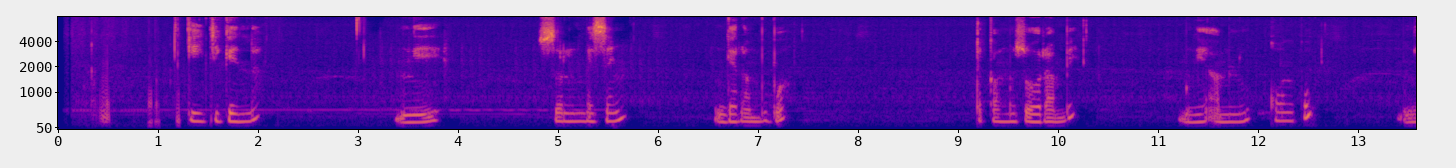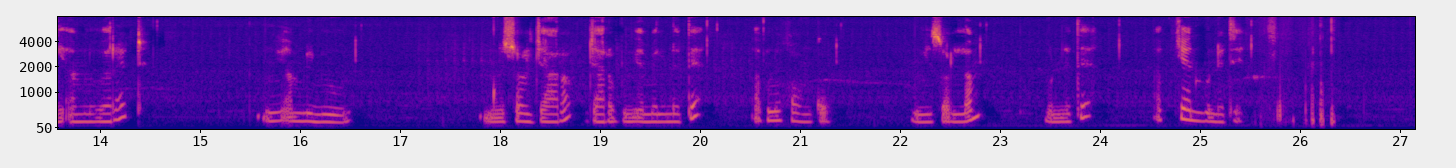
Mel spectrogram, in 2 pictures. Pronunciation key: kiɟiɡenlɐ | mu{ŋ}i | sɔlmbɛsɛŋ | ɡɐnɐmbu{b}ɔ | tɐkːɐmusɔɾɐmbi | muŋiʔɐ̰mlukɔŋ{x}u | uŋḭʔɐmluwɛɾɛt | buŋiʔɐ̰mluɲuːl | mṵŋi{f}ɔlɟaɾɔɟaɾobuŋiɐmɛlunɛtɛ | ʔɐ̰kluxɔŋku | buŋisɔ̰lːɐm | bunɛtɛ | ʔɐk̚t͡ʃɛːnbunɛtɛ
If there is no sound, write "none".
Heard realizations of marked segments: ŋ, b, k, s

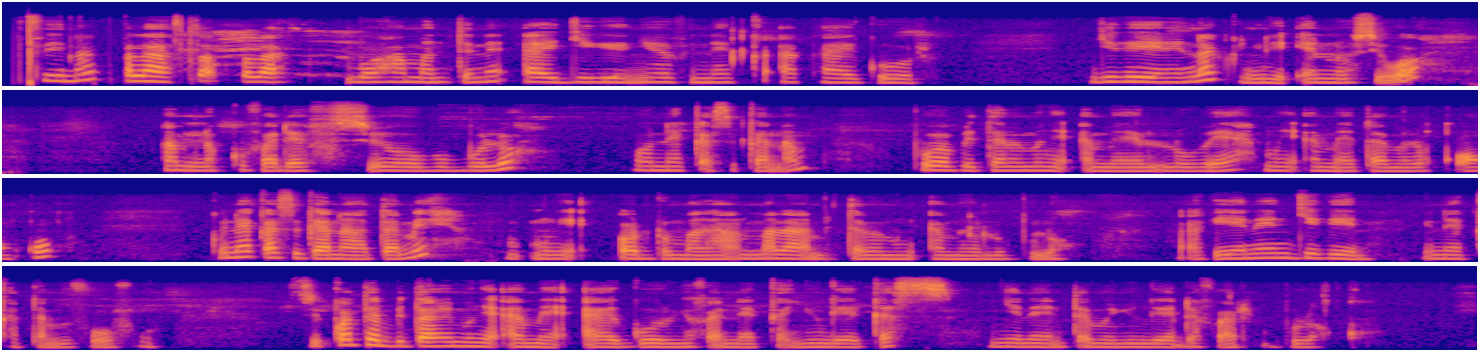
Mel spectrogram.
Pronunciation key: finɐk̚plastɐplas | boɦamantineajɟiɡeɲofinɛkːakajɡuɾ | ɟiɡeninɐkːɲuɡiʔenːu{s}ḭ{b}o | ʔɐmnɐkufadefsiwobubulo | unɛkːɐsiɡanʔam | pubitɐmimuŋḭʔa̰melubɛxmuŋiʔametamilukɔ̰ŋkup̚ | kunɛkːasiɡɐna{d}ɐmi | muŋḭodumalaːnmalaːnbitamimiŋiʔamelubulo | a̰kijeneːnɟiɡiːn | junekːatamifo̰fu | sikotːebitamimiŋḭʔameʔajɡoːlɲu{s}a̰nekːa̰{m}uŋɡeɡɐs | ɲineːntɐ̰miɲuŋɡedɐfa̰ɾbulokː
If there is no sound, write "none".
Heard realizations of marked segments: s, w, t, f, ɲ

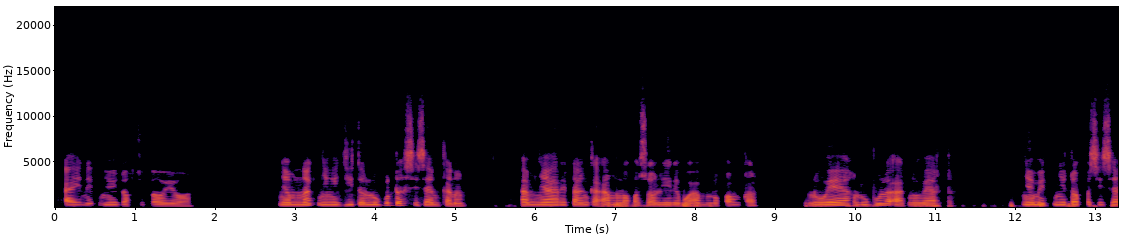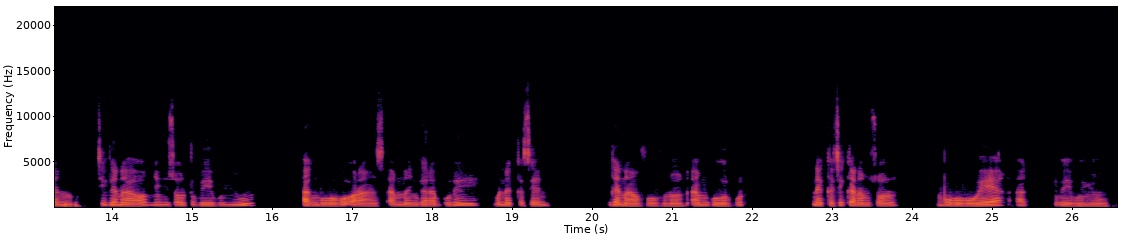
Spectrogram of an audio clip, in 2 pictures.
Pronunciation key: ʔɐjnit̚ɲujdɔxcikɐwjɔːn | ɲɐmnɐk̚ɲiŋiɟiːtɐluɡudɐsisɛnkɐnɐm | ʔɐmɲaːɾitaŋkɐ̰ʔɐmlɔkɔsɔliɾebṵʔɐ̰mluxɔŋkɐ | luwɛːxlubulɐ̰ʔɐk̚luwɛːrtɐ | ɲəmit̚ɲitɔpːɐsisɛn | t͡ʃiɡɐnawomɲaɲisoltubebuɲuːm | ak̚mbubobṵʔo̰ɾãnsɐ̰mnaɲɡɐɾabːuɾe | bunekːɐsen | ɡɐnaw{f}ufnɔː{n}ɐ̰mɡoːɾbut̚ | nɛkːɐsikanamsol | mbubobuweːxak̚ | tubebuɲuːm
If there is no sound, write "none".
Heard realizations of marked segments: f, n

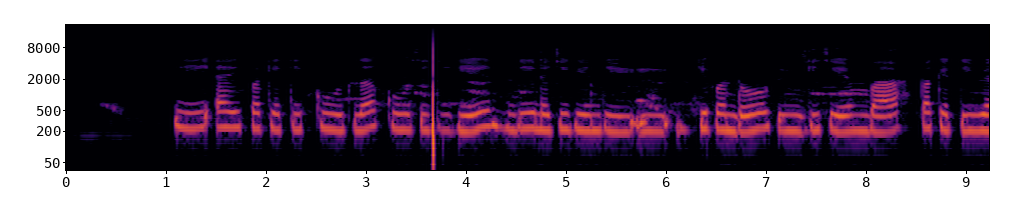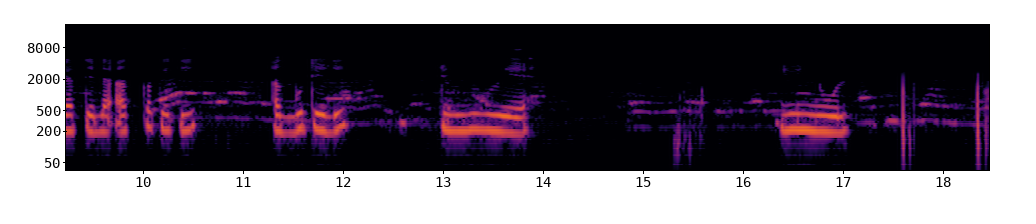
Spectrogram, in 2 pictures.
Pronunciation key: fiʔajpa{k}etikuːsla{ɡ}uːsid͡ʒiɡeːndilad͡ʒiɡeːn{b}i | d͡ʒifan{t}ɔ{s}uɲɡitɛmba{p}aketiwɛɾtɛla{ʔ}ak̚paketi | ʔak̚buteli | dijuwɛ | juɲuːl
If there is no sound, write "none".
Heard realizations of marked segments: k, k, d, d, s, p, ʔ

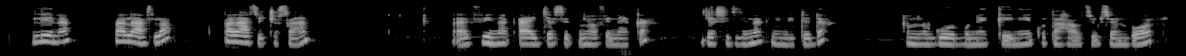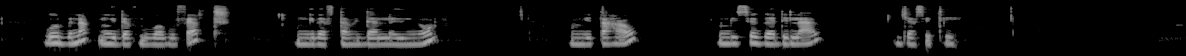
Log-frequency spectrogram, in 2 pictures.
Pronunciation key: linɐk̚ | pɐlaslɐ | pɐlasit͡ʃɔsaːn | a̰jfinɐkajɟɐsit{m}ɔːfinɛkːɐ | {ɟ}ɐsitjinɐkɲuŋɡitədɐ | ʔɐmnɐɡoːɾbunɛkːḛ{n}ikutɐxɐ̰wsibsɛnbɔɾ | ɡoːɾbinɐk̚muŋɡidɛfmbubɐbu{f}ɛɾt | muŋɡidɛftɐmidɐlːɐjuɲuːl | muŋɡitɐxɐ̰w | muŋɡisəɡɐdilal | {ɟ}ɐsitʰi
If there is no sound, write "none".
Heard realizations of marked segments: ɲ, ɟ, n, f, ɟ

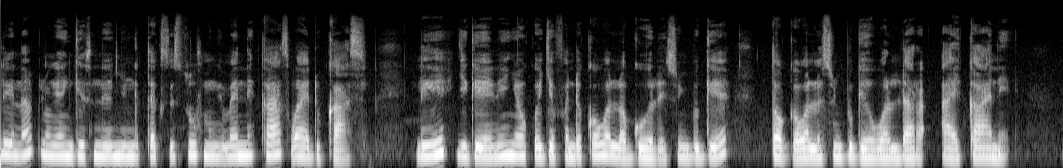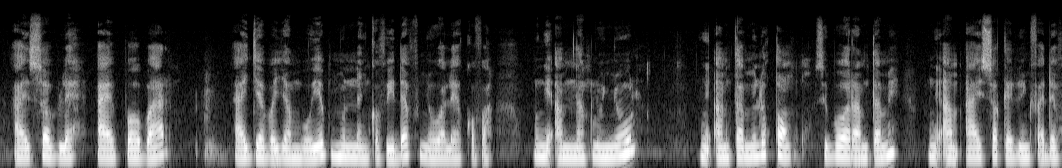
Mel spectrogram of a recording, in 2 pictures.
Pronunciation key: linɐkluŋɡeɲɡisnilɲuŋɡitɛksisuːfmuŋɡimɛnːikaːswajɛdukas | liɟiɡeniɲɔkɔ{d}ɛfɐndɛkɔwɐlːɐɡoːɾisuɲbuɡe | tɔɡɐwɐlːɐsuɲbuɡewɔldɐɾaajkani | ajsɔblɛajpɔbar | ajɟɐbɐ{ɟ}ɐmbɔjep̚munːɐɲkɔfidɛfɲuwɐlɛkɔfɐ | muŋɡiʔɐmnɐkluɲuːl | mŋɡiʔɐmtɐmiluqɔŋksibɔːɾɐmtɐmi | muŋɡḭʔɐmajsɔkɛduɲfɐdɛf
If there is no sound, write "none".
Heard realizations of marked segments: ɟ, ɟ

